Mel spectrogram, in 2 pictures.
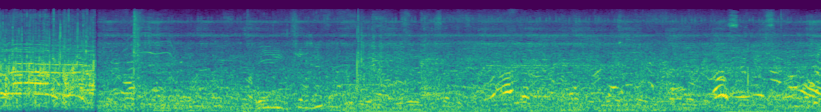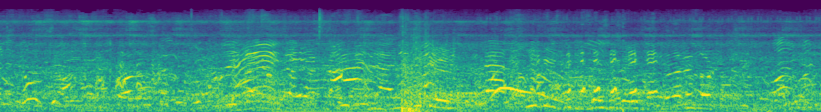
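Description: A crowd of people chatters in the open air.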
